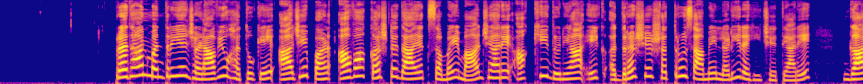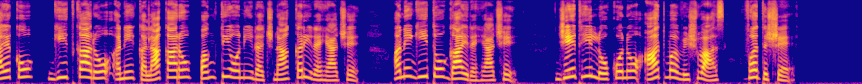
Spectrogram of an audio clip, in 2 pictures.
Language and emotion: Gujarati, neutral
